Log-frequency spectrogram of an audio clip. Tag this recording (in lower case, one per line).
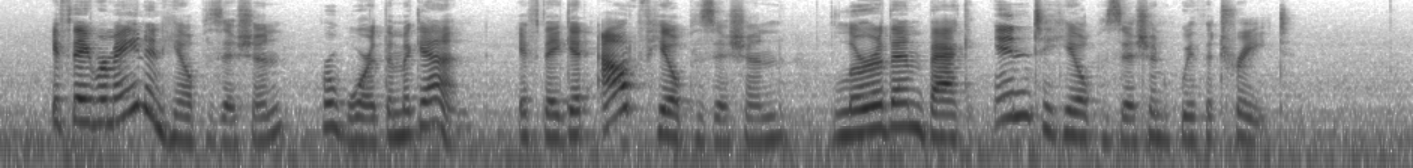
speech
